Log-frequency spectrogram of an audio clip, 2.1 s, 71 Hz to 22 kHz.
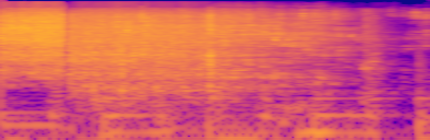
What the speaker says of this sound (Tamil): இப்ப நான் 2 டம்ளர் தண்ணி சேர்த்துக்கிறேன்.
